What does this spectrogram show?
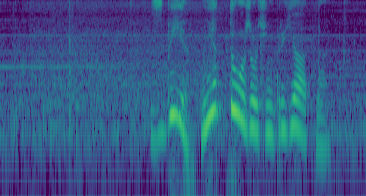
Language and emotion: Russian, positive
